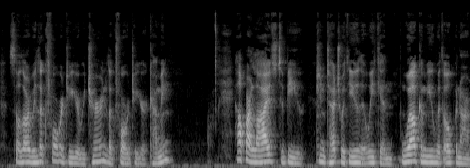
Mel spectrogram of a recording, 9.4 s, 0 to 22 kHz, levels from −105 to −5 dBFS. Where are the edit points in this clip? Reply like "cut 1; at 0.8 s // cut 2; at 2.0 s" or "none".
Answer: cut 1; at 6.3 s // cut 2; at 7.9 s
